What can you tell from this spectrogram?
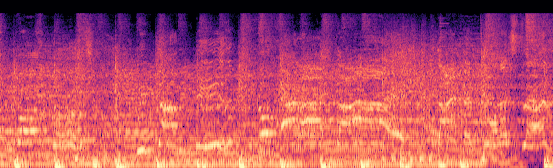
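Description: Hard rock song with a male lead vocal over a steady drum beat and bass; the bass and drums drop out briefly just before the end.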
